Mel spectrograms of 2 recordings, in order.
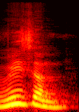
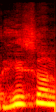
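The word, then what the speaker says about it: vision: Next হচ্ছে ভি আই ভি আই এস আই ওন ভিজন। যেটা আমরা ভিশন বলি। ভিন ভিন না এটা হবে ভিজন।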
